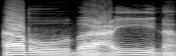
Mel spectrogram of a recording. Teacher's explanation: Maka di sini ada bacaan namanya ro tafkhim. Ro yang kita baca dengan bacaan tebal. Tidak dibaca arba'ina tapi aru.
